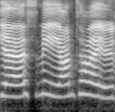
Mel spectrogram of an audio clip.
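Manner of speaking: slow, teasing, mocking put-on drawl. Mimicking the other speaker about their drawing: mocking imitation of the other speaker. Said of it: "and you're like".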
